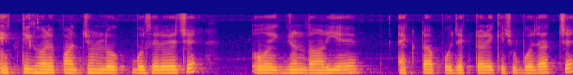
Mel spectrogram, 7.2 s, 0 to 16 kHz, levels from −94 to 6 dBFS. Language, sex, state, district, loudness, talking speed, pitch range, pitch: Bengali, male, Jharkhand, Jamtara, -16 LUFS, 115 wpm, 140-150 Hz, 145 Hz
